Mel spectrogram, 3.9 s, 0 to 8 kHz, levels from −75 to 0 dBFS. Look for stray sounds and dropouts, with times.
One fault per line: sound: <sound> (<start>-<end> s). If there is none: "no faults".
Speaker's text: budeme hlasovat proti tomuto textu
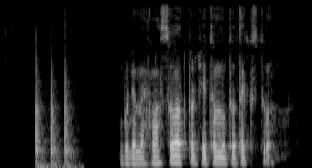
sound: thud (0.4-1.1 s)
